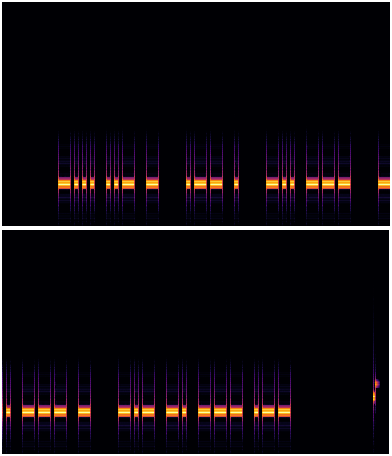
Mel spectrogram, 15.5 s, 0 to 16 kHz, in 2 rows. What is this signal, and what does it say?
Morse code, heard as a keyed tone, about 15 wpm, 700 Hz. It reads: BUT WE DO NOT KNOW
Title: Sets of 5 Words Encore2 15wpm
